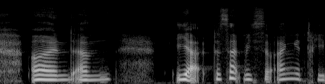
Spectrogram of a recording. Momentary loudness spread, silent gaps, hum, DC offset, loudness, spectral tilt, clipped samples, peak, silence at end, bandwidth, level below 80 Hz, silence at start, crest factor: 16 LU; none; none; under 0.1%; -24 LUFS; -6.5 dB/octave; under 0.1%; -4 dBFS; 0 s; 14.5 kHz; -56 dBFS; 0 s; 20 dB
